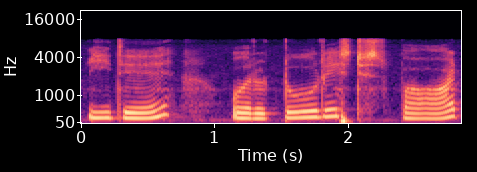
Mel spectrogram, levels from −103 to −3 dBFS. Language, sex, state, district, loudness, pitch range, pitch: Tamil, female, Tamil Nadu, Nilgiris, -14 LUFS, 185-225 Hz, 200 Hz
